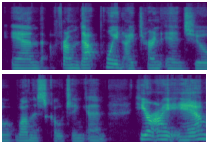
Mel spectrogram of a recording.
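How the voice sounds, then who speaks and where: A woman in her forties with a Ukrainian accent, a wellness coach telling her story as a podcast guest in earnest, slightly halting English. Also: lowish voice, fairly bright tone. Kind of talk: casual interview talk.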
